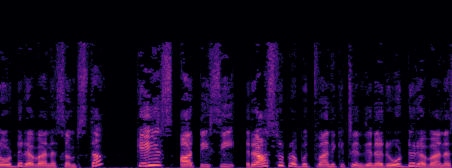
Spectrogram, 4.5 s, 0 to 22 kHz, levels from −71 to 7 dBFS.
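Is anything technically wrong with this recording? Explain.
Yes. Throughout the speech there is generation loss, likely from repeated MP3-style encoding around several passes deep. Each requantisation lands on a shifted frame grid, so artefacts pile up into swirly, hollow smearing and blurred consonant attacks, worse than one low-bitrate pass. Nothing is heard above 16.5 kHz.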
